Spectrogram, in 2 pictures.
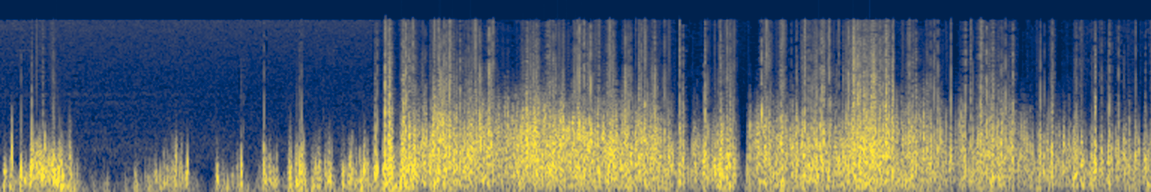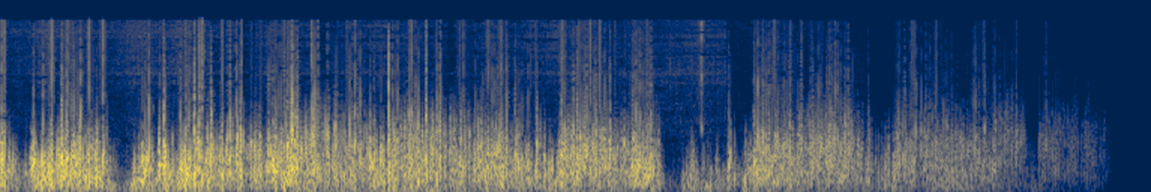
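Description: Gusty wind buffeting the microphone: a loud rushing noise that swells and drops, dipping briefly several times and easing near the end.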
